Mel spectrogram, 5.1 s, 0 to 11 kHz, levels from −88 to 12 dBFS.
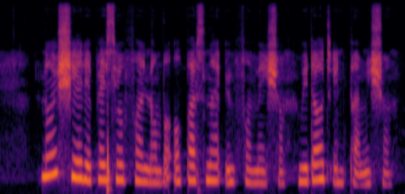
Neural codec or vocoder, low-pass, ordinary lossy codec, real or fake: vocoder, 22.05 kHz, 80 mel bands, WaveNeXt; 9.9 kHz; none; fake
